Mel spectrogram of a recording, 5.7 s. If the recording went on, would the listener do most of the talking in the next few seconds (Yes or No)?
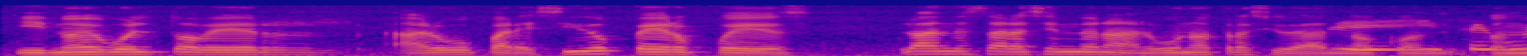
Yes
